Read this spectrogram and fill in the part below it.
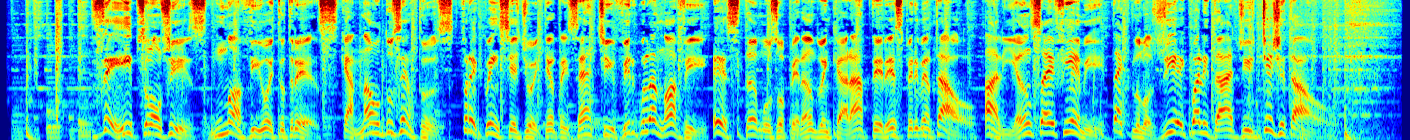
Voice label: vinhetas voz locutor prefixo radio

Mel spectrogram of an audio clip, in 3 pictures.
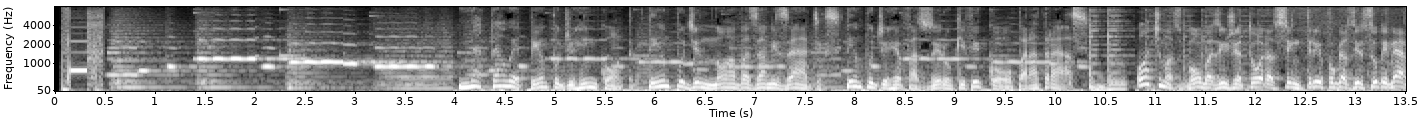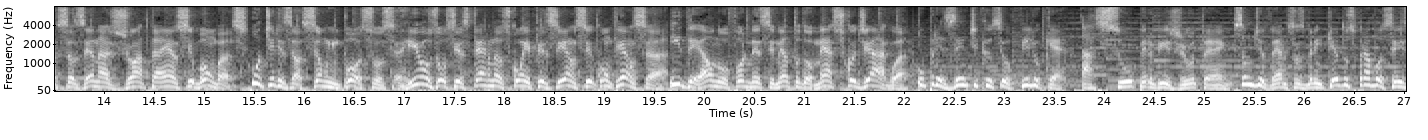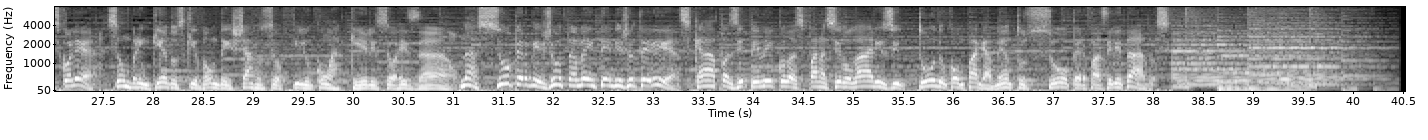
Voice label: locutor

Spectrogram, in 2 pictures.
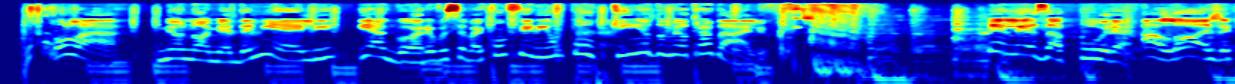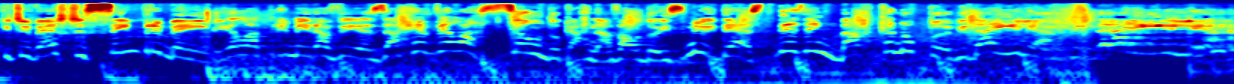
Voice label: locutora

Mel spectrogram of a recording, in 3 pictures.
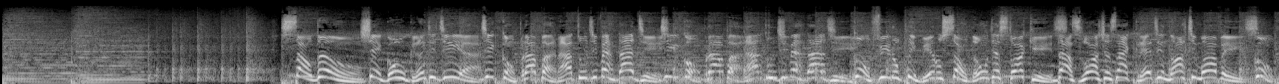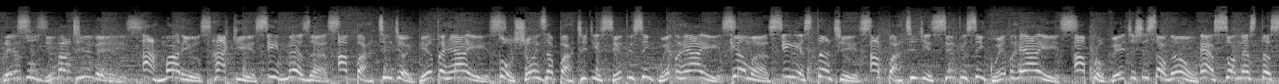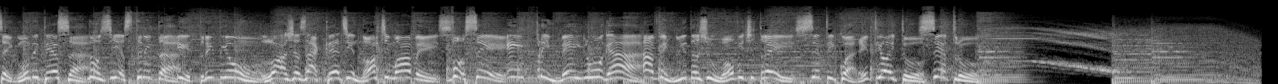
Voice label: offs locucao; gstudiomidia

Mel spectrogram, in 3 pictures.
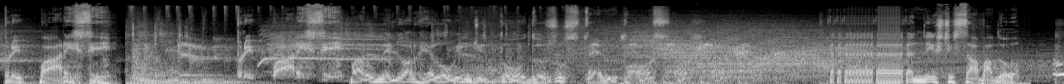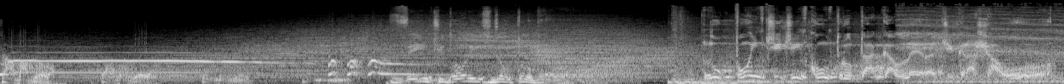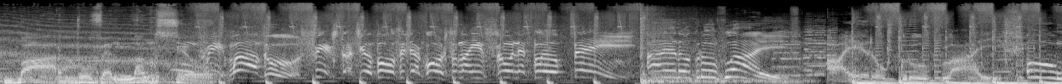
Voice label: locução brasil; banco de vozes

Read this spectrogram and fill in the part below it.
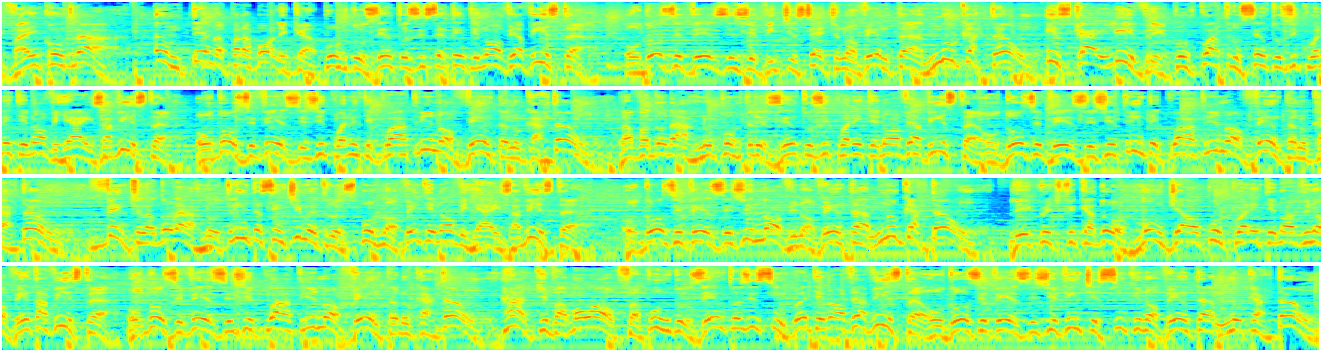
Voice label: spot quinzena de preços baixos

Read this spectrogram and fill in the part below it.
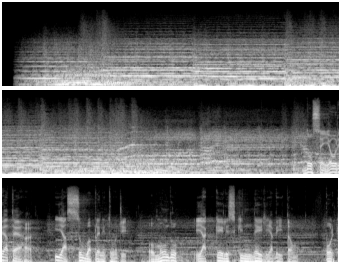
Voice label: oração salmo 24

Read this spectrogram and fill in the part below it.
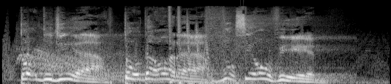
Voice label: vinhetas

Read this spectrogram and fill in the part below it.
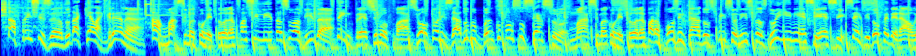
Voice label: spot institucional

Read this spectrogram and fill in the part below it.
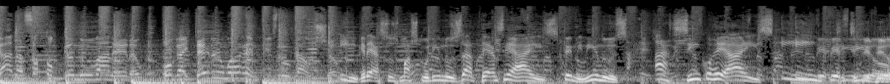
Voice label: vinheta baile de carnaval

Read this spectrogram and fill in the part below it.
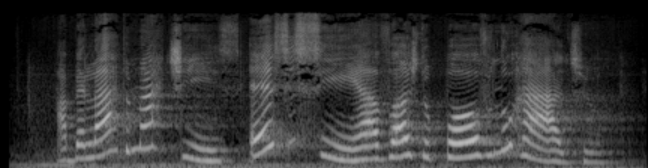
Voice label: vinheta crianca fala

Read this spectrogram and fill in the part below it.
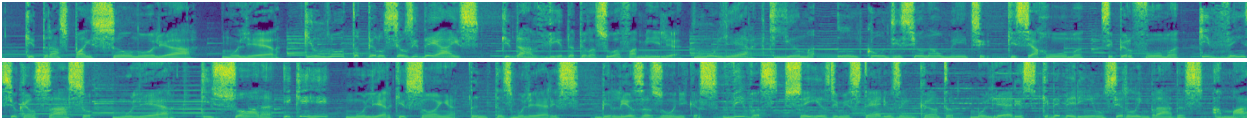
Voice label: voz para mensagens

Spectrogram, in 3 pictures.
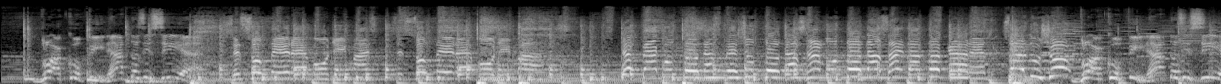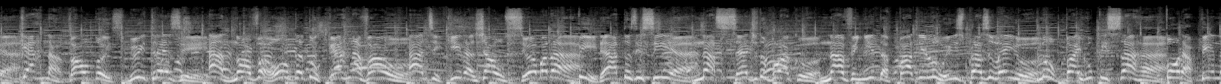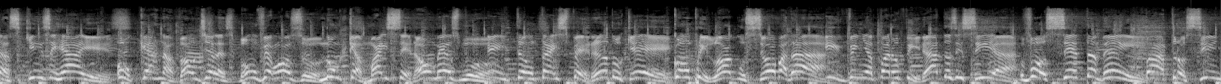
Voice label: offs locucao

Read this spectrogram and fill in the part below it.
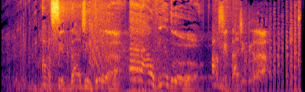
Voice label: vinhetas a cidade inteira ta ouvindo

